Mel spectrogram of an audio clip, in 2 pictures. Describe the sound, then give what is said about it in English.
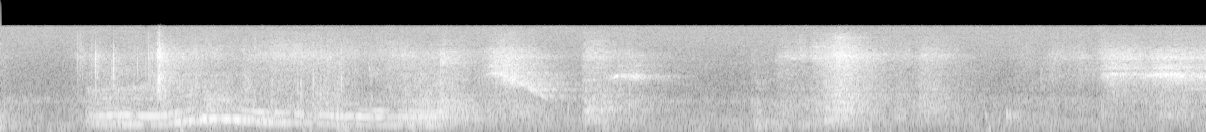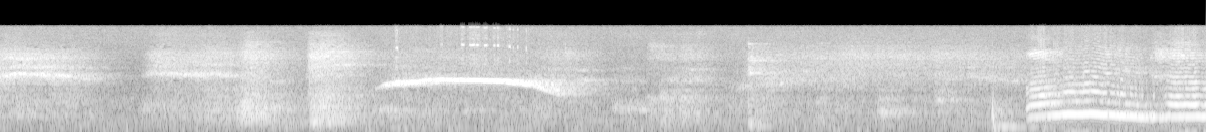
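A person whistling clear tones amid a busy family scene, with children's and adult voices talking throughout and a few brief whistled notes standing out above the chatter. “You're learning how to whistle? See? Want to hear me whistle, Daddy? Want to hear me whistle?”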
